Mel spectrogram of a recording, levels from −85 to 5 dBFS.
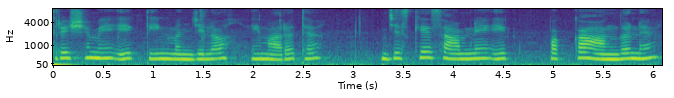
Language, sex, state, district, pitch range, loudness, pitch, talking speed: Hindi, female, Jharkhand, Garhwa, 240-270 Hz, -13 LUFS, 250 Hz, 130 wpm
